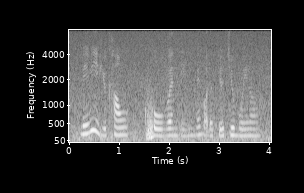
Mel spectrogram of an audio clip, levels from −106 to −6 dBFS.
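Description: No technical faults are present.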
